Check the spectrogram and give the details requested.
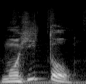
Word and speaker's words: mojito: which country is the origin of the cocktail mojito that's how you pronounce it uh which country is the origin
